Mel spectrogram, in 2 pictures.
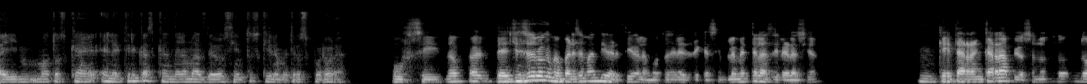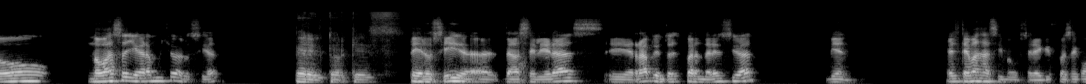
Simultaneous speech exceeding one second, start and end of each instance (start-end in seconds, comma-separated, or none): none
